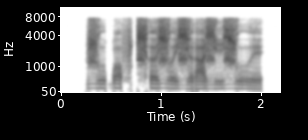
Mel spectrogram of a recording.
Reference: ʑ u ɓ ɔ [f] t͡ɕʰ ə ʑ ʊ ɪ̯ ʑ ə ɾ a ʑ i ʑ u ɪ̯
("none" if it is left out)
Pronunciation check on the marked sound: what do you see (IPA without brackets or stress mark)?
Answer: f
